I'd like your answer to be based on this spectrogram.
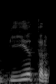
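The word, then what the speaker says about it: Pieter: Этот человек, ну, этот, собственно, Питер, да, но он, правда, не Питер, он Пьетер, как-то так пишется, наверное, как-то по-другому читается, но я называю его про себя Питер.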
